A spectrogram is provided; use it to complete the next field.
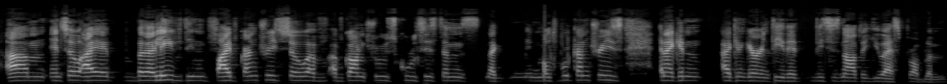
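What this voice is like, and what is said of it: Greek accent. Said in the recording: “as you can understand from my accent, I'm not originally from the US. I am from Greece.”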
